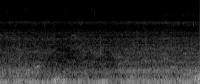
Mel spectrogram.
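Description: Quiet, steady low rumble of wind on the microphone, with no distinct events.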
